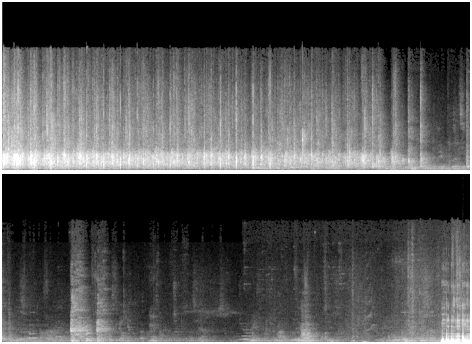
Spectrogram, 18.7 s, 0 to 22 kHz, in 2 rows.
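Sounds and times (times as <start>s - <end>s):
audience applause: 0.0s - 8.5s, 18.2s - 18.7s.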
